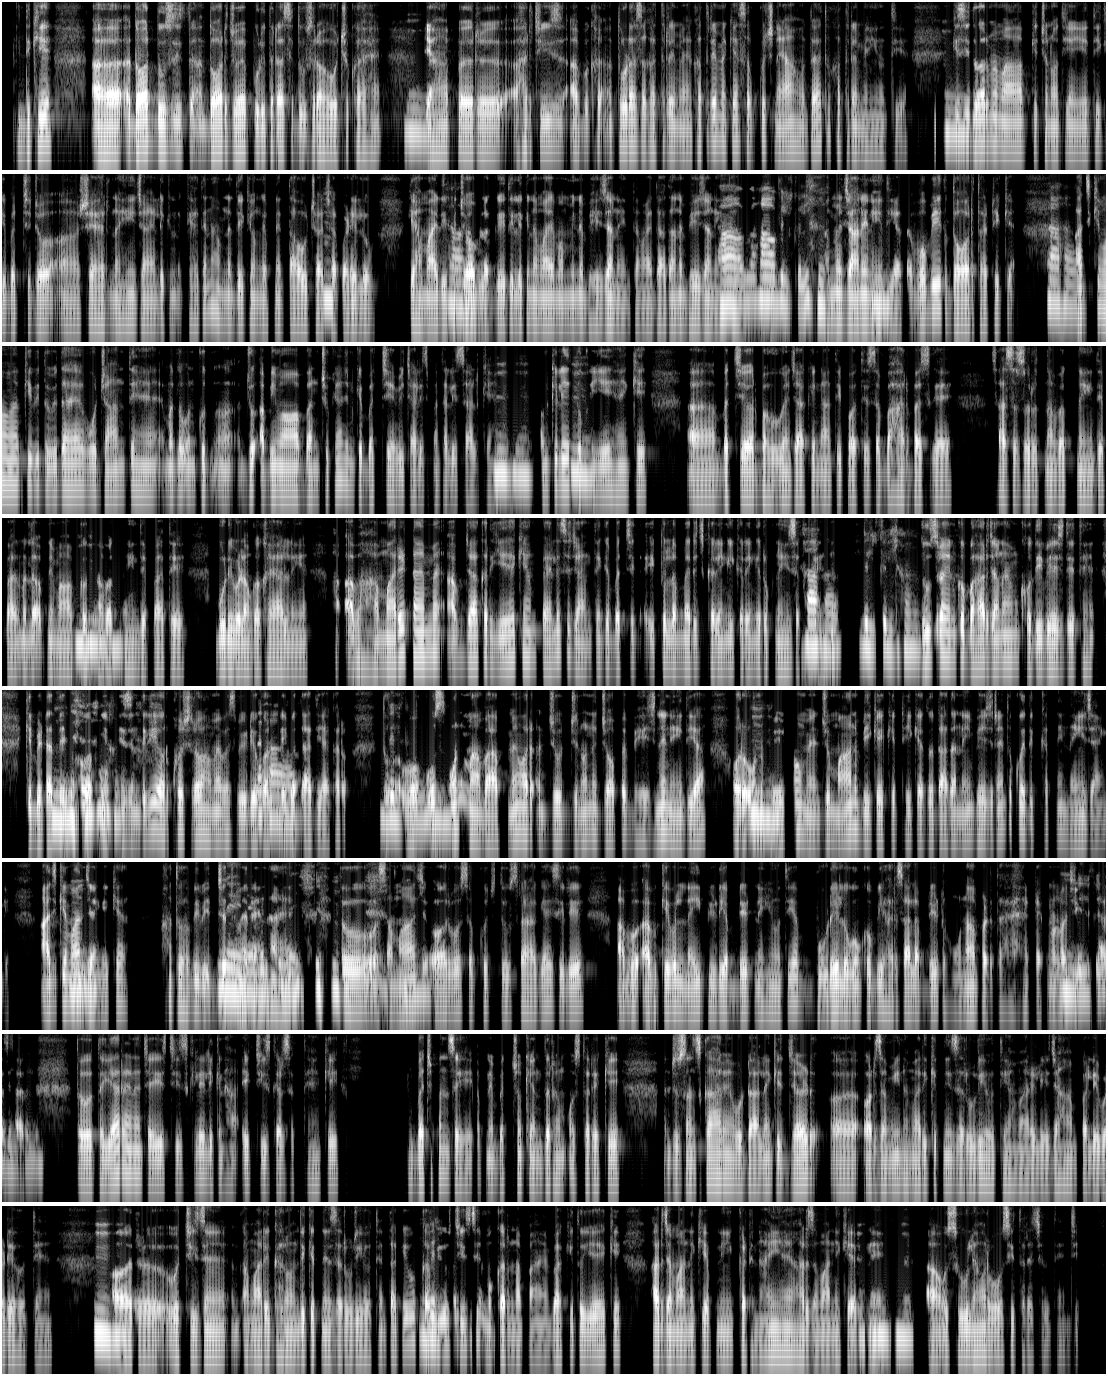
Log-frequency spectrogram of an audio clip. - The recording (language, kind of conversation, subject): Hindi, podcast, आपकी आंतरिक आवाज़ ने आपको कब और कैसे बड़ा फायदा दिलाया?
- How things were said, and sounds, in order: in English: "जॉब"; chuckle; in English: "टाइम"; in English: "लव-मैरेज"; laughing while speaking: "हैं"; laugh; in English: "जॉब"; laughing while speaking: "हाँ, तो अभी भी"; chuckle; tapping; laughing while speaking: "रहना"; in English: "अपडेट"; in English: "अपडेट"; laughing while speaking: "है"; in English: "टेक्नोलॉजी"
